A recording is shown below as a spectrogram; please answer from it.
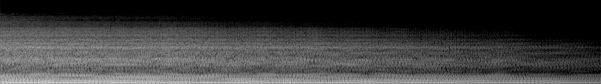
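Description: The last distorted guitar chord of a deathcore song ringing out, its low notes holding and slowly fading away.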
